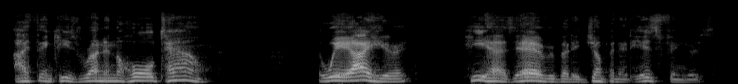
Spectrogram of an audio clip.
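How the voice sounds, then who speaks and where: In a put-on character voice, a man drawls at a moderate pace with a fairly high pitch, ordinary pitch variation, big swings in loudness, and long, frequent pauses. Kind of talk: film noir voice-over. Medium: stage play. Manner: drawling tough-guy slang.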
